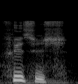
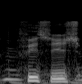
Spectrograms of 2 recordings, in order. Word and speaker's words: physisch: Entonces, Por ejemplo, physisch. Es como una vocal, ¿no? Physisch. Physisch. Es como una U.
